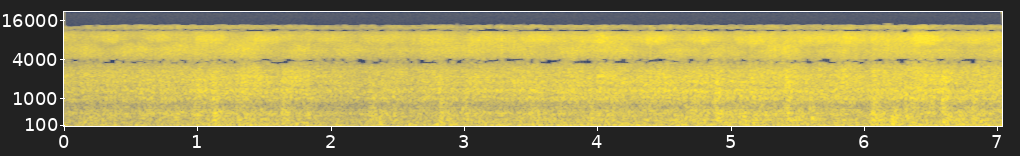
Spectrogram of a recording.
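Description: Steam train running: a steady, noisy rumble and clatter of wheels and machinery that grows slightly louder.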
